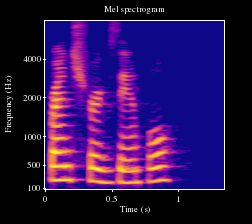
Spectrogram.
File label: Voice Acting es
